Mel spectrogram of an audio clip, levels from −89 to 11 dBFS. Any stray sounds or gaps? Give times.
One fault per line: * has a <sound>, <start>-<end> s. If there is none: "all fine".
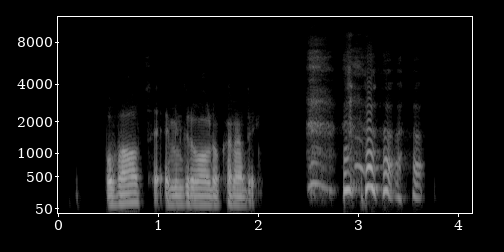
* has a laugh, 2.5-3.7 s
